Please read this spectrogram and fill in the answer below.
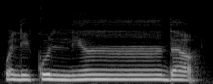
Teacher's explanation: as I am saying the noon sakin, I am prepping my tongue for the letter dal, the makhraj of the letter dal, and then I am moving on to the next letter. · Term: ikhfa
